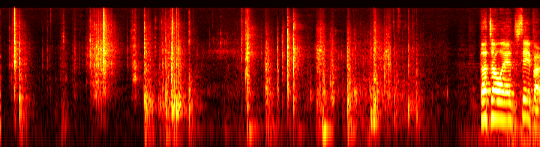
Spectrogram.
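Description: Plastic toy pieces clatter and click on a table.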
